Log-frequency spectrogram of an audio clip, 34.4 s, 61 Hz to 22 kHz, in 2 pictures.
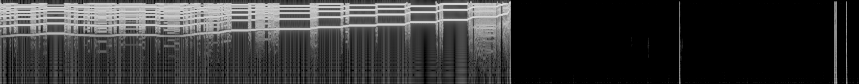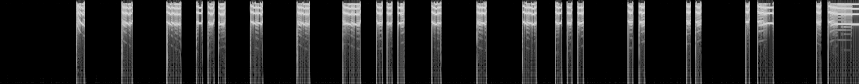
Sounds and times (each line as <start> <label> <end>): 0.0 atari punk console 10.2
